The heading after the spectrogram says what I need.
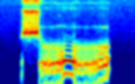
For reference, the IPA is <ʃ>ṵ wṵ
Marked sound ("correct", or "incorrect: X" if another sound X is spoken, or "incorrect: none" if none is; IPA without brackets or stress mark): correct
